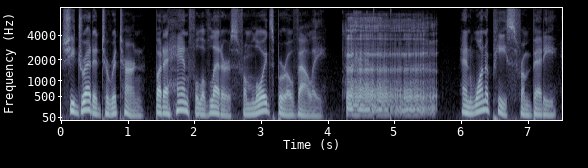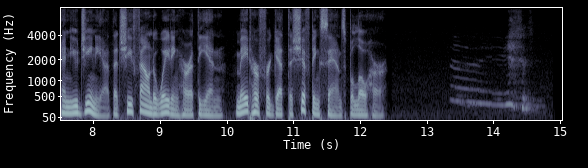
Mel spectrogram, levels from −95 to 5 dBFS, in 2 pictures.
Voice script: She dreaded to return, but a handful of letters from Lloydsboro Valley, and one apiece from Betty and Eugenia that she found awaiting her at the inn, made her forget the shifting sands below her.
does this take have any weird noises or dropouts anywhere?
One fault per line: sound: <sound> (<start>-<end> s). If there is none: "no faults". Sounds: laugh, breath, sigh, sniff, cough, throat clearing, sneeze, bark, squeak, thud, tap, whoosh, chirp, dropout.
sound: laugh (4.2-5.7 s)
sound: laugh (13.3-14.8 s)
